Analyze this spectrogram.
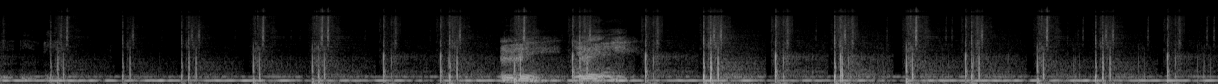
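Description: Footsteps thud at a steady pace on stone.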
